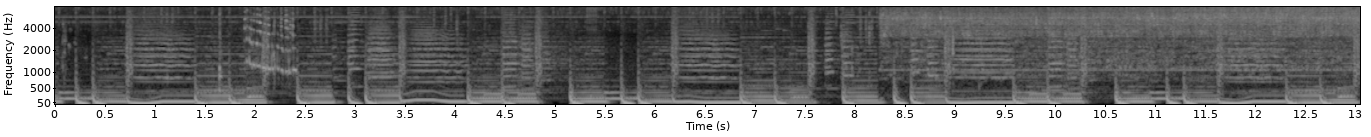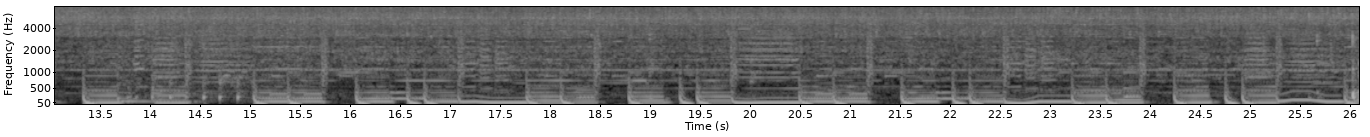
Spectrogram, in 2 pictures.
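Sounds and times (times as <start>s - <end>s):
background music with bass line: 0.0s - 26.0s
spring rolls sizzling in a pan: 7.4s - 26.0s.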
